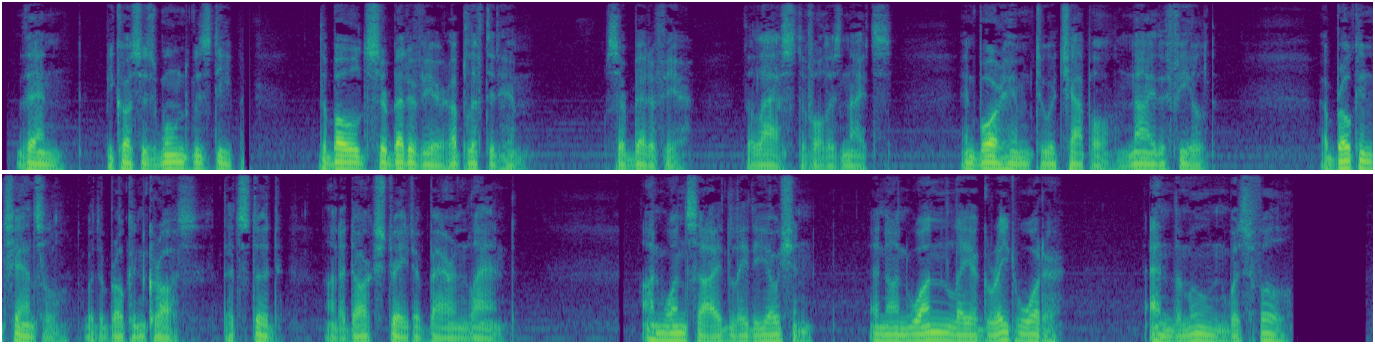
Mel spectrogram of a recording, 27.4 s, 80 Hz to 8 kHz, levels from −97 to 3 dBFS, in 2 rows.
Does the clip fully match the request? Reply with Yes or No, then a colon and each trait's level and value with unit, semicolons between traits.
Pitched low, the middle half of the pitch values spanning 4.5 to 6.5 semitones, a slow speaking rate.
No: very low, 75 Hz; average, 3.7 semitones; slow, 120 wpm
